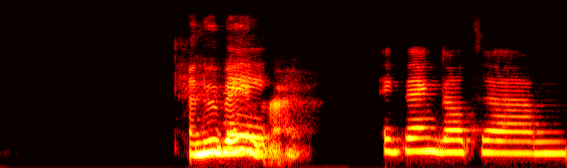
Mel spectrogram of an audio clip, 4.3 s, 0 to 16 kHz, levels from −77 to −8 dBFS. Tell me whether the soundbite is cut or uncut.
uncut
